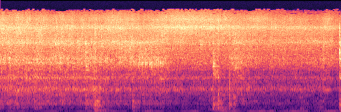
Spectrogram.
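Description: Chopped tomatoes, green chillies and browned onions sizzling in hot oil in an aluminium pot as a metal ladle stirs them, with a few knocks of the ladle against the pot.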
